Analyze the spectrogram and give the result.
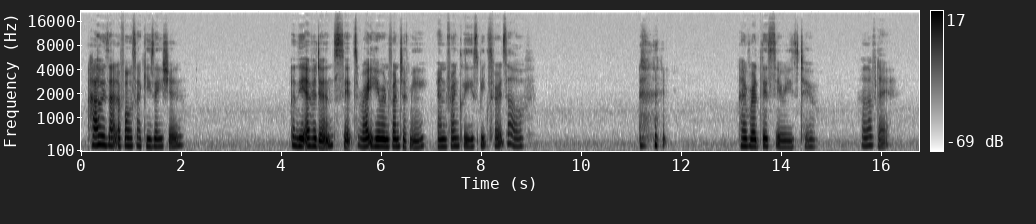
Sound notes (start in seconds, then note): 11.2 laughs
